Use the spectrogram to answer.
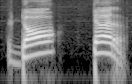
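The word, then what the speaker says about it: daughter: नटी इसी तरह से डॉ टर टी ई आर टर जी एच को हमें नहीं पढ़ना है इसी तरह से कॉज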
